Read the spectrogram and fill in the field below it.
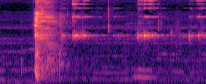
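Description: A single sharp cough from a young child, followed by quiet room sounds and faint background noise.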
